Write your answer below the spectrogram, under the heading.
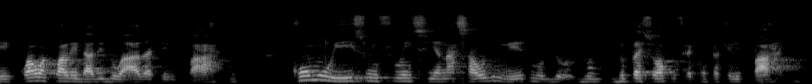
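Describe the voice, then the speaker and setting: This man talks at a moderate pace with a fairly high pitch in a plain, everyday voice. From Paraíba, Brazil (João Pessoa). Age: 30s. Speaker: university lecturer. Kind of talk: lecture.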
